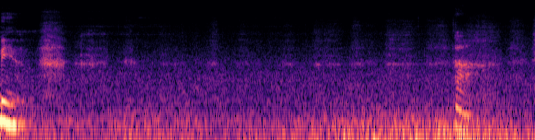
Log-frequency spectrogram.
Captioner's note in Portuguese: valentina respirando tensa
